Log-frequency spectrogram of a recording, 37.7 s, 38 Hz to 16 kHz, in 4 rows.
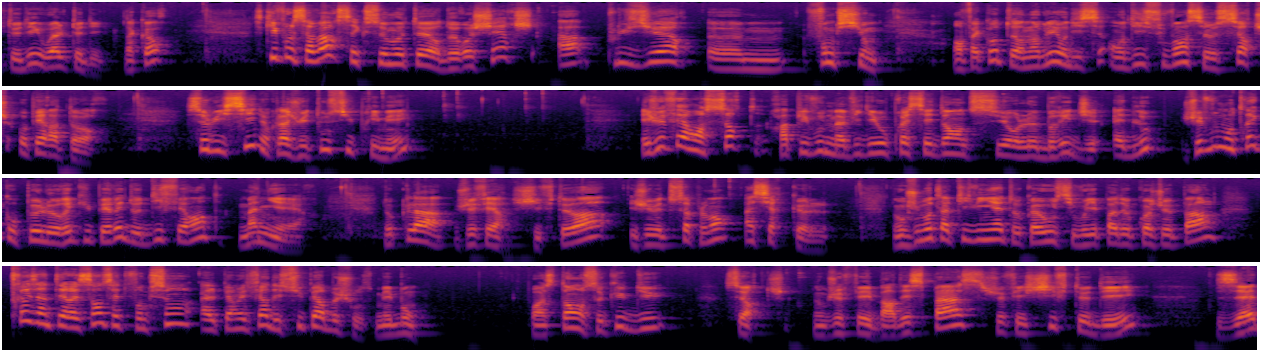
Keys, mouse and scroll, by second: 2.8-4.8 middle drag, 11.7 x, 12.7-14.7 right drag, 13.1 x, 14.9 KP_1, 16.3-18.1 middle drag, 22.6 shift+a, 34.2 Tab, 36.2 shift+d.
